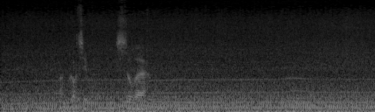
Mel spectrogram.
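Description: Water splashes against a boat's hull.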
